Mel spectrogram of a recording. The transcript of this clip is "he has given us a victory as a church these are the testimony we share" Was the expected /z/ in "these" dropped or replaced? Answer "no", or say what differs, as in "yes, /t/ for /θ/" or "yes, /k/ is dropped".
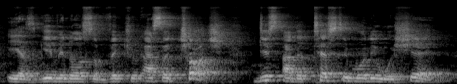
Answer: yes, /s/ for /z/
